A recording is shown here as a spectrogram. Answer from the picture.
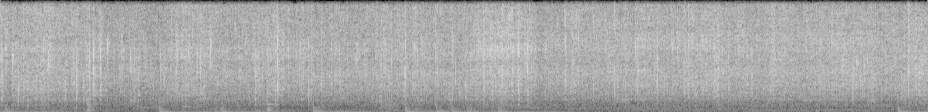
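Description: Cut-open sausages sizzling as they fry in hot olive oil in a pan, a steady crackling hiss.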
